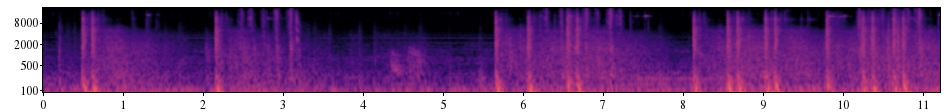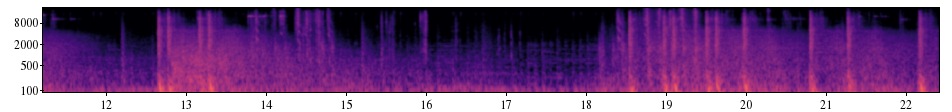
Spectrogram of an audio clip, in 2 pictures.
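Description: Rapid bursts of gunfire in the video game Generation Zero, repeated loud volleys and automatic fire coming in clusters with brief pauses between them, no talk.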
